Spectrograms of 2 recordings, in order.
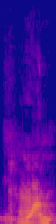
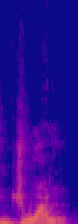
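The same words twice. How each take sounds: First: The name is said the standard way. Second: The name is said the Ghanaian way. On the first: "correct pronunciation" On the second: "In Ghana, we say"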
